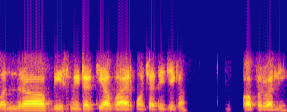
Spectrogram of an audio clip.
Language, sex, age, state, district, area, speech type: Hindi, male, 60+, Madhya Pradesh, Bhopal, urban, conversation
